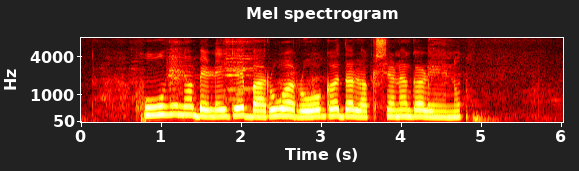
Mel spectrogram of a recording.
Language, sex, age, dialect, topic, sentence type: Kannada, female, 41-45, Coastal/Dakshin, agriculture, question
